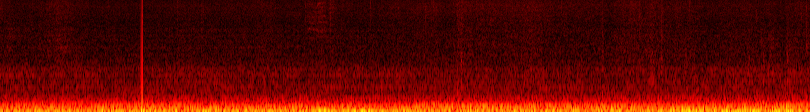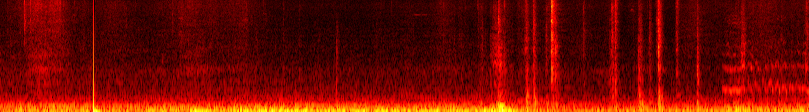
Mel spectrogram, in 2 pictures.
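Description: Car engine running with the steady low rumble of the car creeping slowly through snow. A few sharp clicks and knocks come near the end.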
